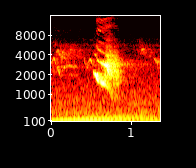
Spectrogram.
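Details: Northern Mockingbird perched on a home roof in Yukon, Oklahoma, giving one harsh, raspy call note over a faint low hum, not singing; the recordist thinks he was protecting a nearby nest.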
